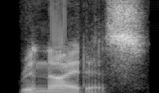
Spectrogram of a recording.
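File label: "rhinitis", American English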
